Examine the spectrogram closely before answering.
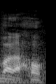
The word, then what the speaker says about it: Badajoz: Badajoz, pero nosotros pronunciamos Badajoz. Badajoz. ¿Vale? Nosotros la J la pronunciamos, la aspiramos y la Z no la pronunciamos.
